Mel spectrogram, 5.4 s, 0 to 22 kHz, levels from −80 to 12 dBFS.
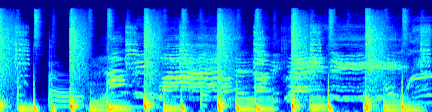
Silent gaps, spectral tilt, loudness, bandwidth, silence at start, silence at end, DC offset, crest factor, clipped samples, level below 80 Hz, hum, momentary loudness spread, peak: none; -4.5 dB/octave; -22 LUFS; 17 kHz; 0 s; 0 s; under 0.1%; 20 dB; under 0.1%; -30 dBFS; none; 4 LU; -2 dBFS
